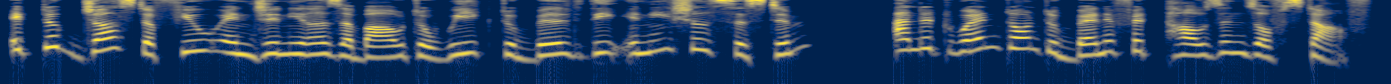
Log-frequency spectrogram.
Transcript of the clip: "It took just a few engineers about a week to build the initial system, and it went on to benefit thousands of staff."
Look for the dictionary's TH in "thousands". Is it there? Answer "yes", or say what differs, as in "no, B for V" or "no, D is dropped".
no, T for TH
